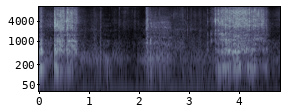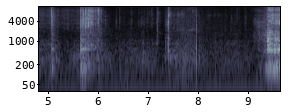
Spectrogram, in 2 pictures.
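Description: Masking tape being peeled off the inside glass seams of a newly siliconed aquarium, in several separate pulls of up to a second or so each; the longest and loudest come about three and a half seconds in and again near the end.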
